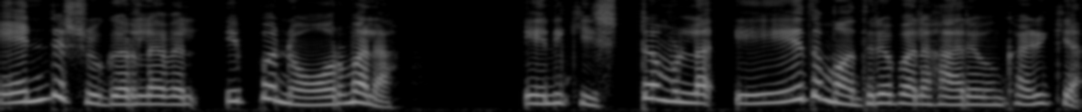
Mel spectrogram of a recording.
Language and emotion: Malayalam, happy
